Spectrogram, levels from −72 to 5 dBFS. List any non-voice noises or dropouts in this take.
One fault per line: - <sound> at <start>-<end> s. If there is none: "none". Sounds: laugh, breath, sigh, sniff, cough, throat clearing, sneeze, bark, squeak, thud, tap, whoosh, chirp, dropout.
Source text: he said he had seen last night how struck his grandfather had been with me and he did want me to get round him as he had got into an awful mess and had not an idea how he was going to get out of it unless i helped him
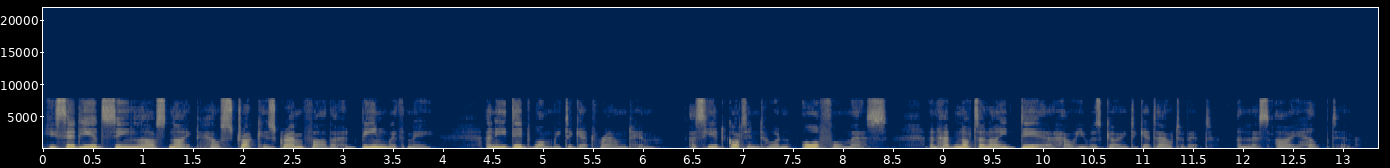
none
